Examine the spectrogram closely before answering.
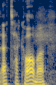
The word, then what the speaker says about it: Atacama: So Very interesting start on this map, and of course this map is Atacama, as I have been corrected in the pronunciation.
